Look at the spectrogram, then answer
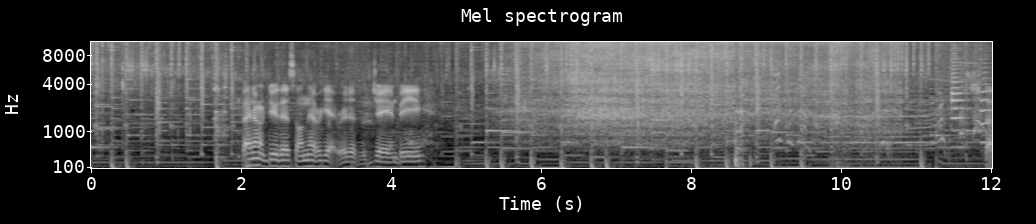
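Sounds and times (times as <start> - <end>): background music with steady beat: 0.0 - 12.0
apples sizzling in a skillet: 3.6 - 11.2
pan flaring up: 5.5 - 11.0.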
